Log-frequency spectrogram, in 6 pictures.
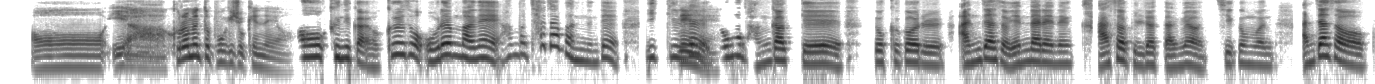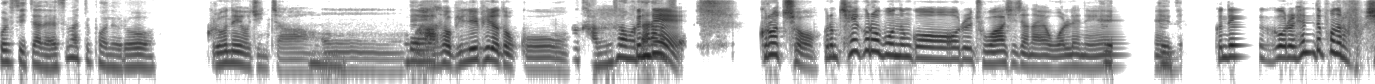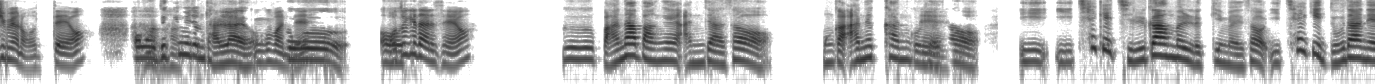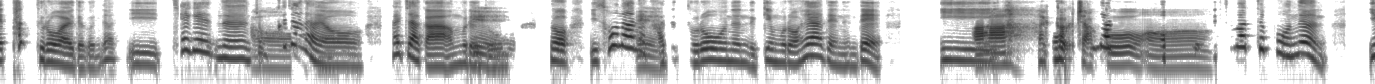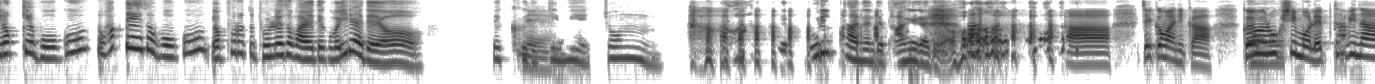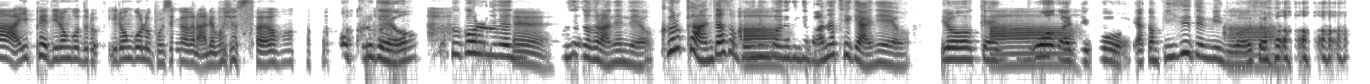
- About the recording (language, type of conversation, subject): Korean, podcast, 어릴 때 즐겨 보던 만화나 TV 프로그램은 무엇이었나요?
- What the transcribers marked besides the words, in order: teeth sucking; laughing while speaking: "보시면"; laugh; other background noise; laugh; unintelligible speech; laugh; laugh; laugh; laugh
